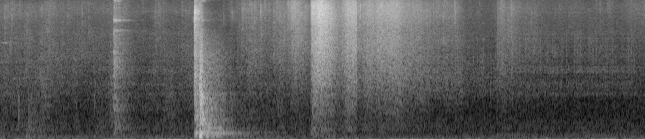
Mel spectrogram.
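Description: A wooden bedroom door is shut with a single sharp thud about two seconds in, the loudest sound here. A rustle of clothing follows for a second or so as a garment is pulled off.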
